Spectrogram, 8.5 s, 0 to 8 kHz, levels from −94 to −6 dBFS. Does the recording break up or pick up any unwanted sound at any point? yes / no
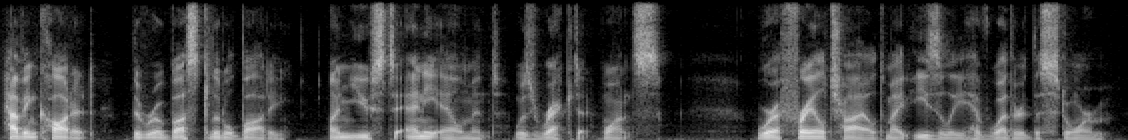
no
